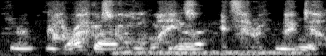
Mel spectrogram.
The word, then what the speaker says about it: Bechtel: Bechtel, pronounced Bechtel, the San Francisco-based organization.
